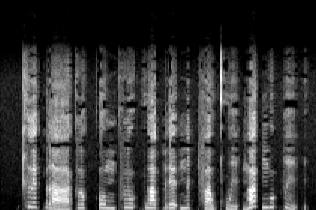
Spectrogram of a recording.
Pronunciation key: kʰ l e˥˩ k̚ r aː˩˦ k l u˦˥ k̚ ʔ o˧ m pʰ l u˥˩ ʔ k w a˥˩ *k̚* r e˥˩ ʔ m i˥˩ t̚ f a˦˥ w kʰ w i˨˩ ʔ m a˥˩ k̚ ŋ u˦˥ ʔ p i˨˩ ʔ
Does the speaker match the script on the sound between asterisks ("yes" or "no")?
no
